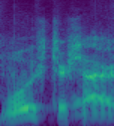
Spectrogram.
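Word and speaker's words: Worcestershire: you say thater wer growing up it was always worshire in Kentuck in Kentucky it'd be Worchester sh sauce but it's wer Shire sauce I mean SJ walks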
